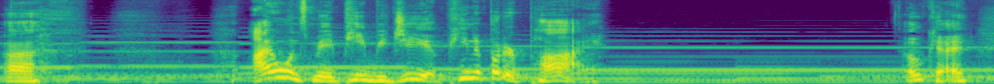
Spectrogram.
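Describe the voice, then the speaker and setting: A woman with a fairly low voice reads a visual novel aloud over clear background music. She hosts casually, slipping chatty, playful asides in between the narration. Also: very animated, normal speed. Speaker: let's play host. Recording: music behind the voice.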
